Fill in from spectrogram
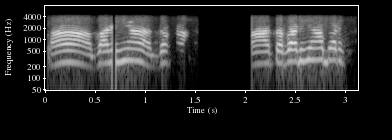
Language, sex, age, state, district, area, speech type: Maithili, female, 60+, Bihar, Begusarai, rural, conversation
